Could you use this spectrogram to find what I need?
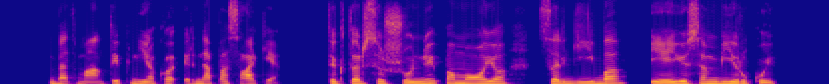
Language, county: Lithuanian, Vilnius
